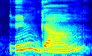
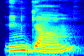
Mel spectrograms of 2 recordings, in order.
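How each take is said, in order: Both takes have the same delivery.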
